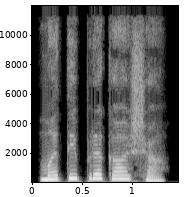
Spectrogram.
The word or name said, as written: ಮಧುಪರ್ಕ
